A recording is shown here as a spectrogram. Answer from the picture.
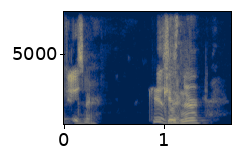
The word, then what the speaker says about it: Knizner: You know, Ali Marmol talked about, oh, we pitcher familiarity, like our guys, they know, they feel more comfortable with, I can't even pronounce his last name, is Knizner? How you pronounce it? What? – Kisner. – Just Kisner.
